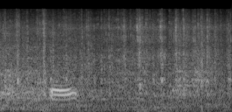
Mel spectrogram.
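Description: Small humanoid soccer robots' joint motors whining in one short burst about half a second in, followed by a few light ticks as they step.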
